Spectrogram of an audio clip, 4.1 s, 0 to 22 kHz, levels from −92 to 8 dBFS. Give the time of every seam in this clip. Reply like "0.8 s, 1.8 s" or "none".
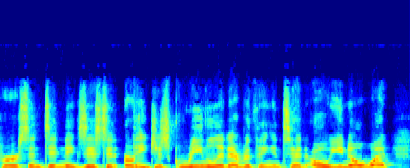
1.3 s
